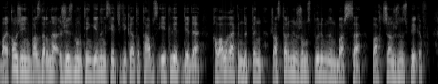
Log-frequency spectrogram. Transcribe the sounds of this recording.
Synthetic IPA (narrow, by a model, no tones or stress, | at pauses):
bɑjqɑwʒeŋɪpɑzd̪ɑɾənɑʒʏzməŋt̪ʰe̞ŋɡʲenɪŋse̞rt̪ifijkɑt̪ət̪ʰɑbəse̞t̪ɪle̞d̪ɪd̪e̞d̪ɪ | qʰɑlˠɑlˠəqækʲɪmd̪ɪk̚t̪ɪŋʒ̥ɑst̪ɑɾme̞nʒʊməsbɵlɪmɪnɪŋbɑsʃə̥səb̥ɑqə̥t̪ʒ̥ɑnʒʊnʏsbe̞ko̞f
